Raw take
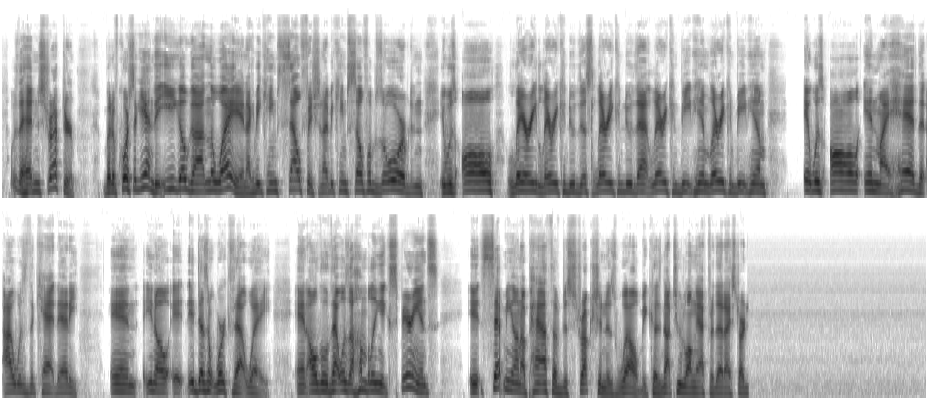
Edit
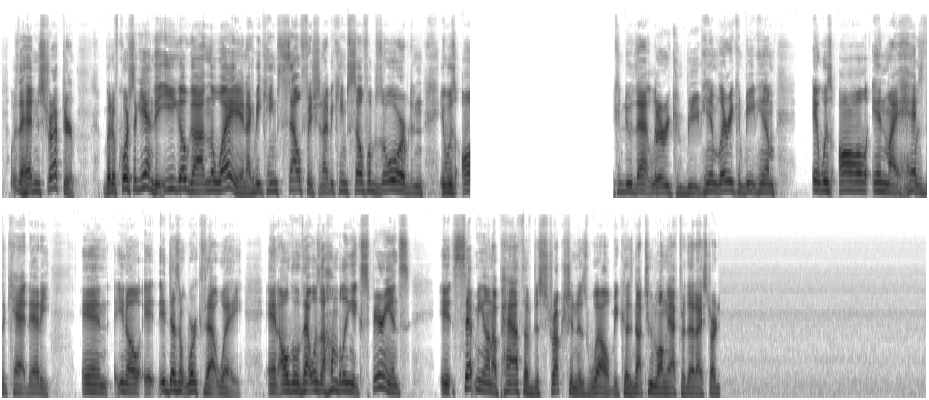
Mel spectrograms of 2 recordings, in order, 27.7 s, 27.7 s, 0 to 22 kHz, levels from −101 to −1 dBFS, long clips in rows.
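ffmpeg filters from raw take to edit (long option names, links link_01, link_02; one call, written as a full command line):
ffmpeg -i in.wav -filter_complex "[0:a]asplit=6[link_01][link_02][link_03][link_04][link_05][link_06];[link_01]atrim=end=7.01,asetpts=PTS-STARTPTS,afade=type=out:start_time=7.006:duration=0.004:curve=hsin[link_07];[link_02]atrim=start=7.01:end=9.17,asetpts=PTS-STARTPTS,volume=0[link_08];[link_03]atrim=start=9.17:end=9.804,asetpts=PTS-STARTPTS,afade=type=in:duration=0.004:curve=hsin[link_09];[link_04]atrim=start=9.8:end=10.36,asetpts=PTS-STARTPTS,asetrate=35721,aresample=44100[link_10];[link_05]atrim=start=10.356:end=13.562[link_11];[link_06]atrim=start=14.118[link_12];[link_07][link_08][link_09]concat=n=3:v=0:a=1[link_13];[link_13][link_10]acrossfade=duration=0.004:curve1=hsin:curve2=hsin[link_14];[link_14][link_11]acrossfade=duration=0.004:curve1=hsin:curve2=hsin[link_15];[link_15][link_12]acrossfade=duration=0.004:curve1=hsin:curve2=hsin" out.wav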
